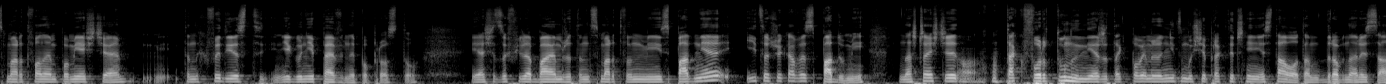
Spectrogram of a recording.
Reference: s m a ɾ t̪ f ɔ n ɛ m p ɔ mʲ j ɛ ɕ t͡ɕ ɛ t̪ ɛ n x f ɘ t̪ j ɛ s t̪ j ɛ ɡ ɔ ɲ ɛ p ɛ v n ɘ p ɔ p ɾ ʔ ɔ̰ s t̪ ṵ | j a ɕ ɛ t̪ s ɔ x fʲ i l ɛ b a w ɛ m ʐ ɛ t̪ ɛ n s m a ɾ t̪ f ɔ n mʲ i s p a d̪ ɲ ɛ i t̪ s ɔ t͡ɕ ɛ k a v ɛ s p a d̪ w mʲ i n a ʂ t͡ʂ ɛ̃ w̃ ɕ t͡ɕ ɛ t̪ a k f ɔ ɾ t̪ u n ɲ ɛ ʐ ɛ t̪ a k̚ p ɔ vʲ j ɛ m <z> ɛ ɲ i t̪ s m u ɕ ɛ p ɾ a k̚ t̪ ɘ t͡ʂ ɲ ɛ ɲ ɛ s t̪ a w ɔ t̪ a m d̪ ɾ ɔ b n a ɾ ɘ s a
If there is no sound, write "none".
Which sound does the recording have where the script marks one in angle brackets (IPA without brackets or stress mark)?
ʐ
